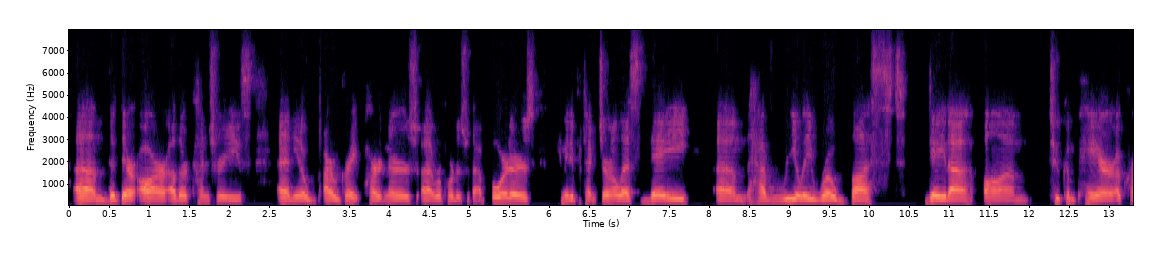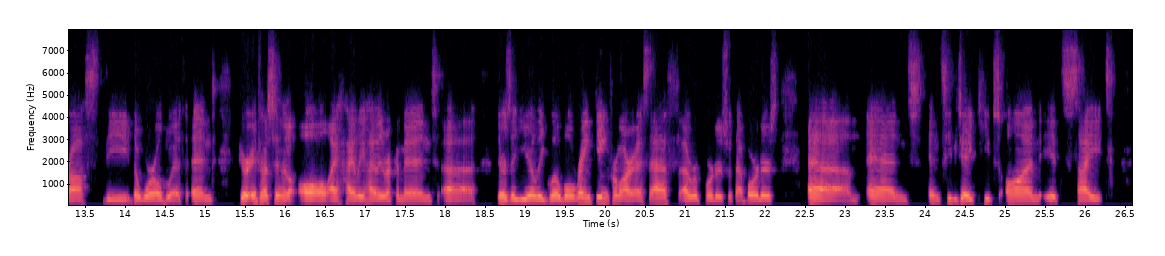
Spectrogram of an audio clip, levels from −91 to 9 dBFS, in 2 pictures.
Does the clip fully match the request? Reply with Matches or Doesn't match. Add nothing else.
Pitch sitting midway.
Matches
